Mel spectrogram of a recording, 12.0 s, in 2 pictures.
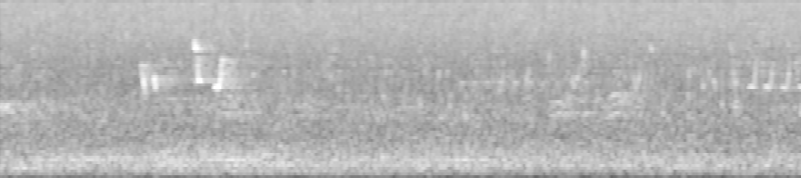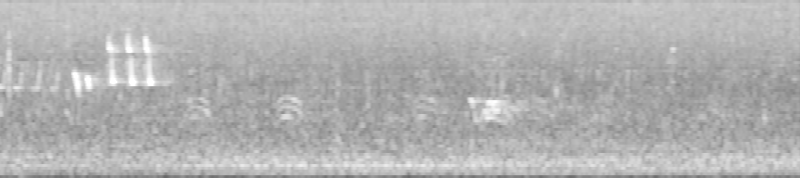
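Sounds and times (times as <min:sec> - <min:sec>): wild birds calling: 0:03.4 - 0:08.4, 0:09.1 - 0:10.1.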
